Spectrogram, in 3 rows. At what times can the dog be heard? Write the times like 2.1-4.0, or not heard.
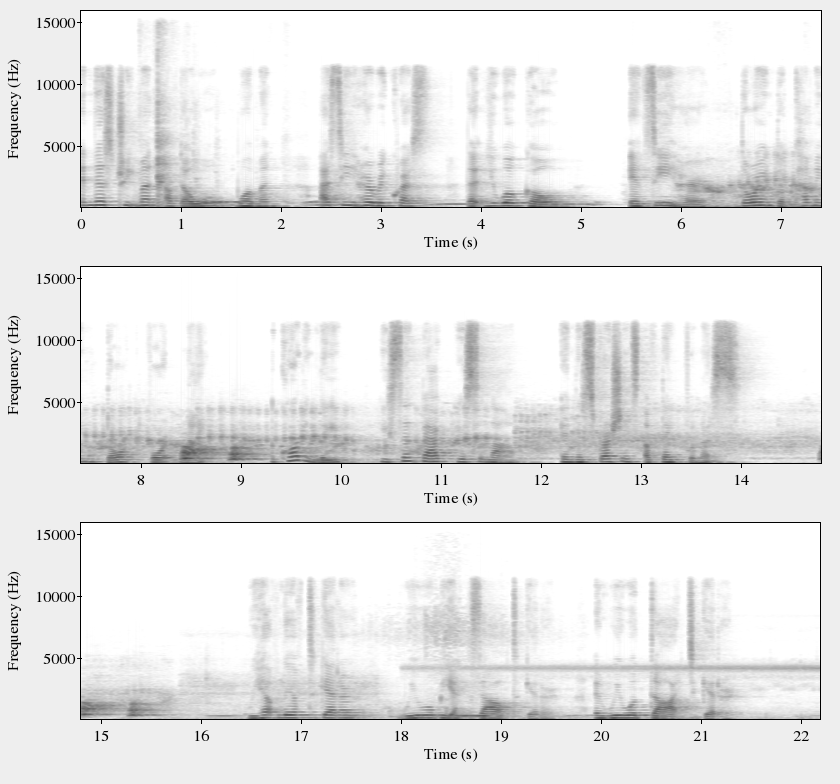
8.0-9.3, 14.3-15.7.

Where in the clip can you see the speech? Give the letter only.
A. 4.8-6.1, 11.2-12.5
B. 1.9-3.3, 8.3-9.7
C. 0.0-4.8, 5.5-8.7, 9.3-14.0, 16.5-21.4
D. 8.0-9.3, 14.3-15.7
C.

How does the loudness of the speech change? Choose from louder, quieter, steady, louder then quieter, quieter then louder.
steady.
